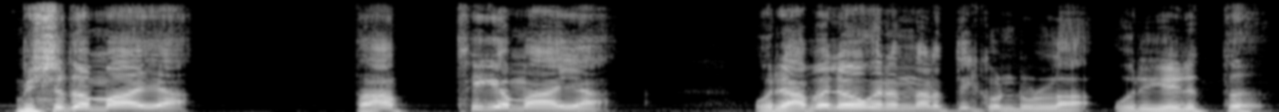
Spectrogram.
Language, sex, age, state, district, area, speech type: Malayalam, male, 45-60, Kerala, Kollam, rural, spontaneous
